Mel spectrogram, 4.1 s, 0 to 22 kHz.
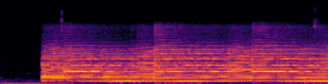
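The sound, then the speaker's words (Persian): The new bells of Notre-Dame cathedral in Paris, France, ring out loudly after a brief quiet moment, sounding again after more than five years of restoration. Their deep, rich tones overlap in a sustained, reverberant peal, with fresh strikes swelling every second or so. “صدای ناقوس‌های کلیسای نوتردام پاریس که پس از گذشت بیش از 5 سال بار دیگر در مرکز پایتخت فرانسه تنین انداز شده است.”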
